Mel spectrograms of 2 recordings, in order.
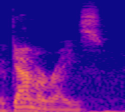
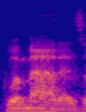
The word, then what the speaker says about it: Guimarães: one of my favourite players to use in midfield last year on FIFA, in the man who I always purposely pronounce the name wrong, which is Bruno Guimarães. – Yeah. – Or Guimarães, I believe, is something along those lines, is how you actually say it, but I always call him Guimarães just to be unique and different.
